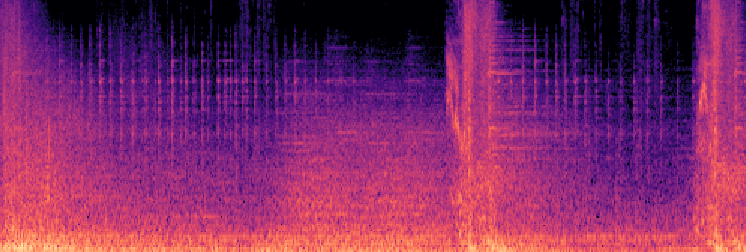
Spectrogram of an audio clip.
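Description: Confringo spell explosions in Hogwarts Legacy: a constant rumbling roar of battle with two sharp, bright blasts bursting out near the middle and the end.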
